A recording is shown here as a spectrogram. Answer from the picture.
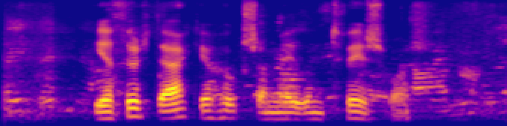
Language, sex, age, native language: Icelandic, male, 13, Icelandic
